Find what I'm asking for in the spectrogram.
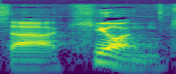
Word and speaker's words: Kion: which is Kion, K-I-O-N, Kion.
